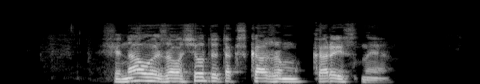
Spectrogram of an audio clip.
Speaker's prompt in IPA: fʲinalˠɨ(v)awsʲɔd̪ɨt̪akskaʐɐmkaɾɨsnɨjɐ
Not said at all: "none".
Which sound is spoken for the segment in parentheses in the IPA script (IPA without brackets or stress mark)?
z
